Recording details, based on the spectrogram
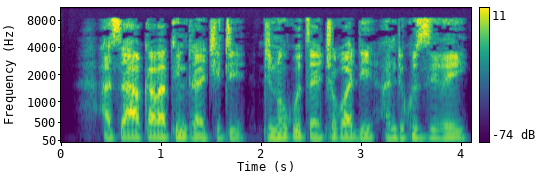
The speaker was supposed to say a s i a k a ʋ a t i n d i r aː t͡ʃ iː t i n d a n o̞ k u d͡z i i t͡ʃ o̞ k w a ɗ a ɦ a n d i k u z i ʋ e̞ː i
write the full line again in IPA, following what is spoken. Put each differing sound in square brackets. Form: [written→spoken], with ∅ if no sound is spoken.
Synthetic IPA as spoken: a s i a k a ʋ a [t→p] i n d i r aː t͡ʃ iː t i n d [a→i] n o̞ k u d͡z [i→a] i t͡ʃ o̞ k w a ɗ [a→i] ɦ a n d i k u z i ʋ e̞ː i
